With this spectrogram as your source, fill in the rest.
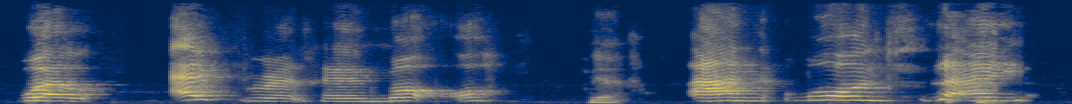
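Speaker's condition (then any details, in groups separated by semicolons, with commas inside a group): Cerebral palsy; slow speech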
